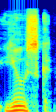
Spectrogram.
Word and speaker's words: JYSK: JYSK, pronounced Yusk, is well known for high quality, on-trend products for the home, from the bedroom to the garden.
